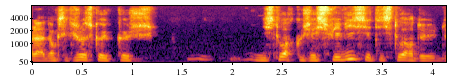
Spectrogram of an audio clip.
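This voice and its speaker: Ordinary pitch variation runs through this somewhat breathy voice. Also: man. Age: 60s. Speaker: historian. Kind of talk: interview. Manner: halting, many fillers.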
